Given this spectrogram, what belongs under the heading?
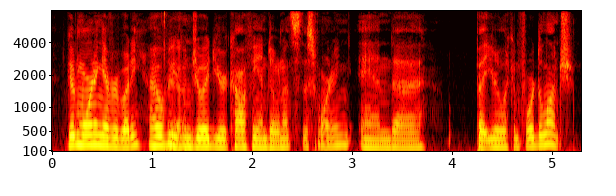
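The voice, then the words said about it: Nasal, deeper sick-sounding voice. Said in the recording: “sounds so fucking nasally this morning, I'm dealing with a little bit of an illness this week ... I'm a little under the weather this week, so if my voice sounds a little weird ... your voice is a little deeper than normal”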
